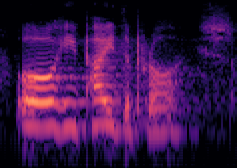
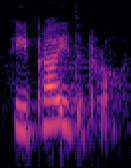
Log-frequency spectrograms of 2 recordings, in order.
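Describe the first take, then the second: First: Slow, weighty preaching of the line; slow emphatic. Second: Much softer repeat, falling away; soft echo. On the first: Preacher to congregation, slow and weighty. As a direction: lean on each word, slowly. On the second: Preacher to congregation, a hushed echo. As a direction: let it fade to a hush. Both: Acted.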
